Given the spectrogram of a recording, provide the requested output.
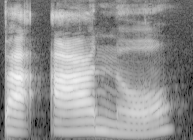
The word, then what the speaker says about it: paano: just a pronunciation tip it's technically paoo when they two vocab when they're two vowels together you say them separately but but when speaking quickly Filipinos just say p now let's practice using paano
